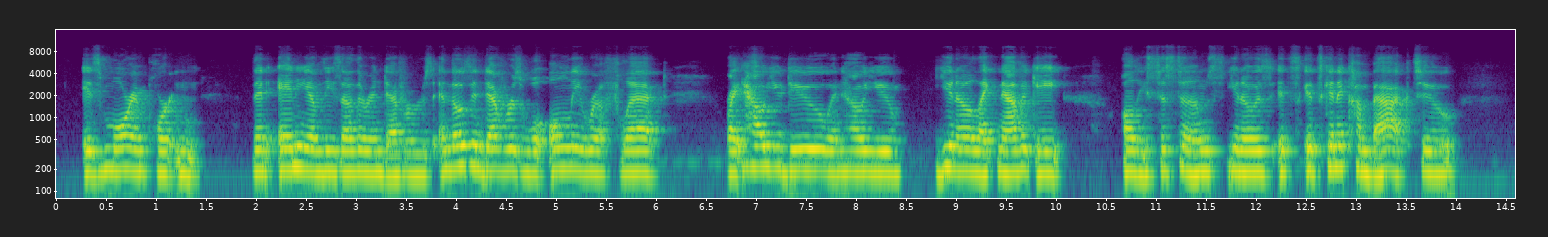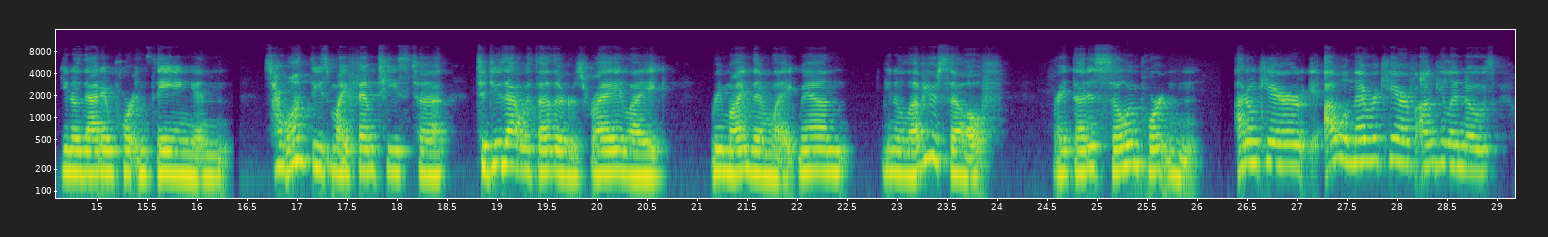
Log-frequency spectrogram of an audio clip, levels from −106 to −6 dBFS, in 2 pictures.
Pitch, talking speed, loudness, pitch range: 180 Hz, 170 wpm, -18 LUFS, 170-190 Hz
